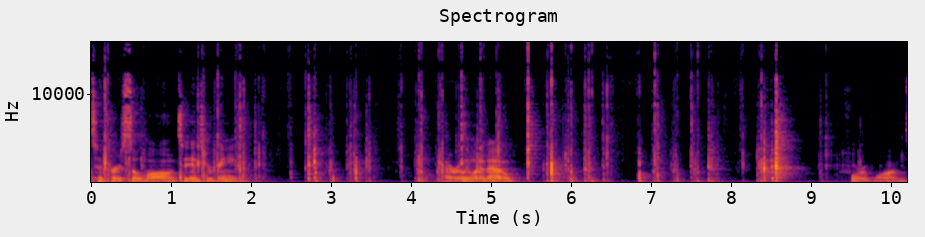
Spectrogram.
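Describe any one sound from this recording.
Playing cards riffle and slide as they are shuffled.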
